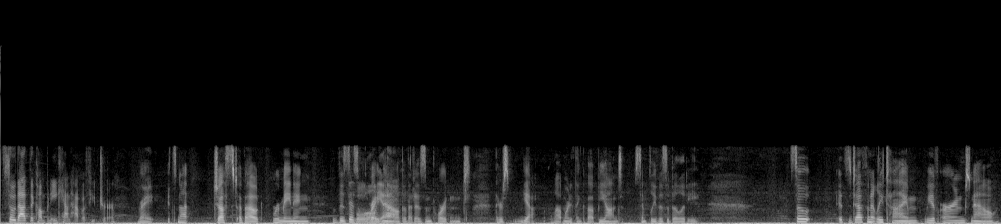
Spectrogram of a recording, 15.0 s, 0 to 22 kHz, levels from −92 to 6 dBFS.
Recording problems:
high frequencies cut off; noticeable; nothing above 8 kHz
murmuring crowd; faint; throughout; 30 dB below the speech
low rumble; faint; throughout; 25 dB below the speech

